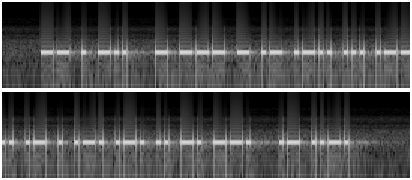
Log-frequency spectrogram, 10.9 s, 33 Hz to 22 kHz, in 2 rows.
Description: Morse code, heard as a keyed tone, machine-sent, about 22 wpm, 500 Hz. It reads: MED TOTALSPAERRING AF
